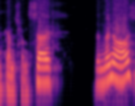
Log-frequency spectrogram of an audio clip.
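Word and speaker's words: Mesnard: So the Minnaars, it was spelt M-E-S-N-A-R-D, pronounced Minnaar, and then the spelling changed at the Cape.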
